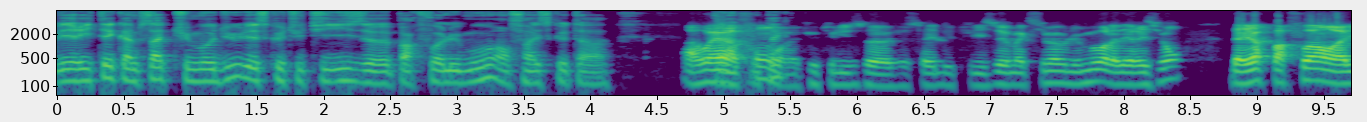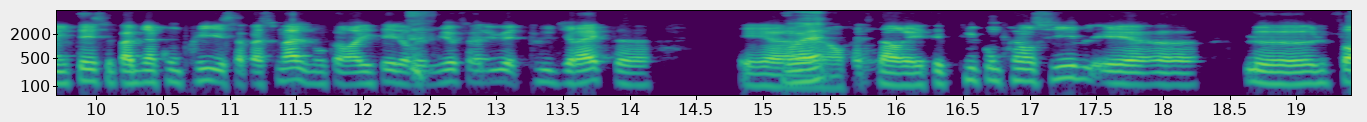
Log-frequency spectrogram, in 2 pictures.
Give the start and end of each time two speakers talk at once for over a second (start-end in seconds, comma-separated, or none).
none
